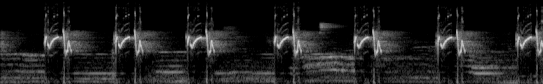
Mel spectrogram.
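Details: Prinia lure recording for drawing wild prinias into calling: sharp clicking notes, each joined to a bright upswept whistle, repeated about every three-quarters of a second, with faint low tones behind.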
